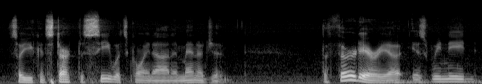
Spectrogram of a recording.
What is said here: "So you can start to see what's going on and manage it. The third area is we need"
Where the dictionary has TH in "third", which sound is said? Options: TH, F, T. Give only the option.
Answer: TH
